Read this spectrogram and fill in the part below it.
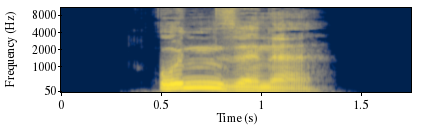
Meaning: dative of Unsinn
- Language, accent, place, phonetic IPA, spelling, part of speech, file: German, Germany, Berlin, [ˈʊnzɪnə], Unsinne, noun, De-Unsinne.ogg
